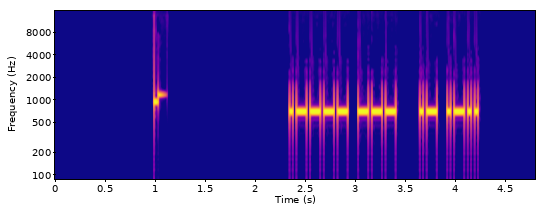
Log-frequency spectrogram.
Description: Morse code, heard as a keyed tone, about 34 wpm, 700 Hz. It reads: 1O AL
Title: Winter Field Day Exchanges 35wpm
